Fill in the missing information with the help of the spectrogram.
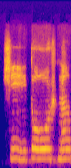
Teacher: This is not dental na, it is retroflex or cerebral na, as it is denoted by an underdot below n letter.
